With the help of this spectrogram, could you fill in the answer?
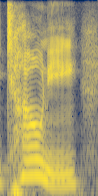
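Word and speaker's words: Toekne: Tony Tony Tony, except the fourth Tony is spelled T O E K N E is a threepoint wizard. Uh, yeah, like toe, like the the body part, like the body part.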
